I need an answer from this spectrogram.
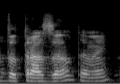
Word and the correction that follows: Tarzan: não, o Tarzan.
